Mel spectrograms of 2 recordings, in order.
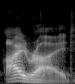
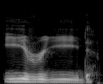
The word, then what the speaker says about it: Iride: this month much better i ride which is not actually pronounced i ride even though it looks like iride i believe it's e-reed two and four last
